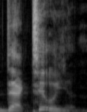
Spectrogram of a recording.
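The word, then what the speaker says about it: dactylion: okay so the word of the day is datian datian D datian is spelled d a c t y l i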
